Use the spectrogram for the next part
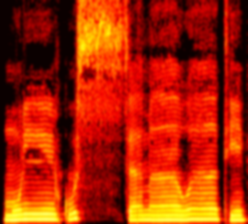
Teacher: ننتقل من ضمة الكاف إلى تشديد السين، اللام شمسية مدغمة بالسين وهمزة الوصل تسقط في درج الكلام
